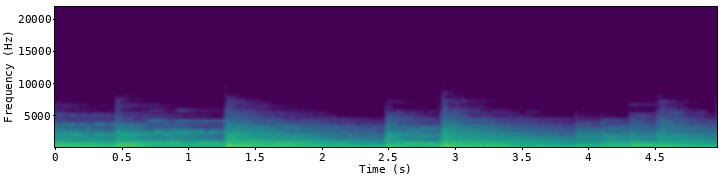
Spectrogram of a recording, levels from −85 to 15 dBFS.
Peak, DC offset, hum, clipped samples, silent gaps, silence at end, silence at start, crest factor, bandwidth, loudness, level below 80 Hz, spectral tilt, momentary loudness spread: -2 dBFS; under 0.1%; none; under 0.1%; none; 0 s; 0 s; 16 dB; 6 kHz; -19 LUFS; -52 dBFS; -9 dB/octave; 8 LU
